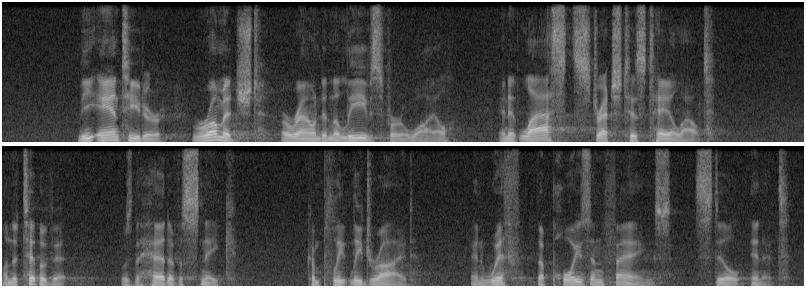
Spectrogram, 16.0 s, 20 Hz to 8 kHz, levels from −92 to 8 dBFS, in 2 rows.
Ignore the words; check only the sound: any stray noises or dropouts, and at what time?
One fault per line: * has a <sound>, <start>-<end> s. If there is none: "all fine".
all fine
